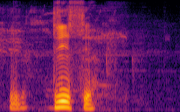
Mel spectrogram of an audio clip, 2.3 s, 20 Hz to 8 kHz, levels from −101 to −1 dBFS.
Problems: background conversations at intervals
